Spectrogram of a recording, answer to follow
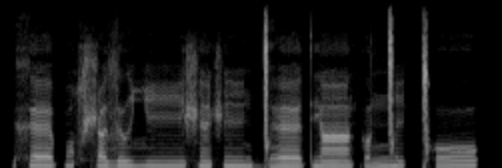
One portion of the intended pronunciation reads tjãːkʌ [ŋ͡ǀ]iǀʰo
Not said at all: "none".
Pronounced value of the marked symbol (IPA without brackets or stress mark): ŋ͡ǀ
